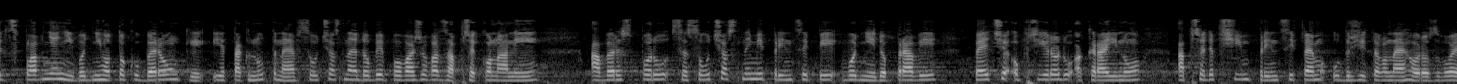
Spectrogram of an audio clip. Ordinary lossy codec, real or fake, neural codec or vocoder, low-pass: MP3, 32 kbps; real; none; 10.8 kHz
